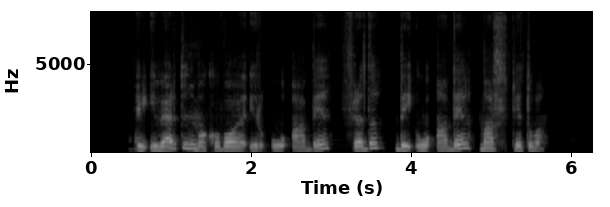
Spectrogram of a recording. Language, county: Lithuanian, Utena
